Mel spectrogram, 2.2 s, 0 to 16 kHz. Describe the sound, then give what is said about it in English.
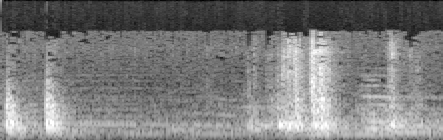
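Knuckles rap on a hotel room door marked 4. A few quick knocks land in two short clusters, with a pause between them. “Your mood right now is for a little private chatter, and you rub your knuckles against the door marked 4.”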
